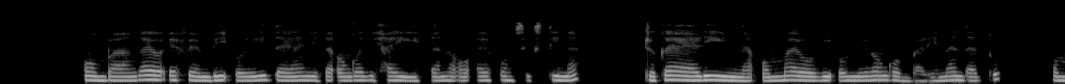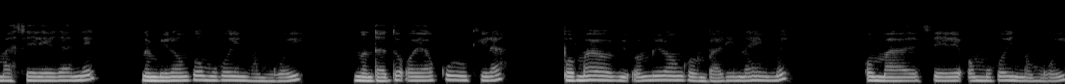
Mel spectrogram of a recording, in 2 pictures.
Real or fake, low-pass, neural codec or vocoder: real; 7.2 kHz; none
